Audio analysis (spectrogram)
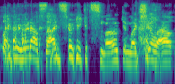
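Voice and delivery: amused, laughter breaking into the words; laughing while telling. Real, not acted. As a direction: tell it through real laughter. Laughing at own story.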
